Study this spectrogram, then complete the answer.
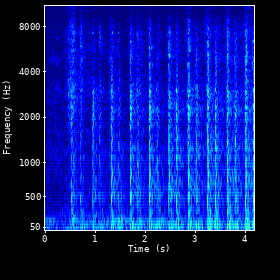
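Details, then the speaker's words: Infiniti G35 rear suspension, separate shock and spring, which clunked while driving: tugging up on the rear gives a dull clunk with every pull, a couple times per second; owner suspects the strut is loose at the top nut. "oh you can hear that all day there's something going on so I think maybe the strut is loose on the top"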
